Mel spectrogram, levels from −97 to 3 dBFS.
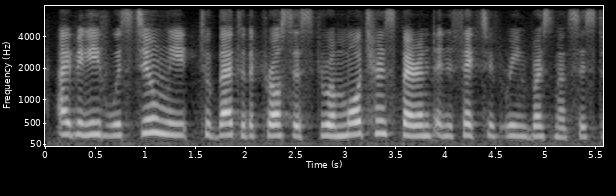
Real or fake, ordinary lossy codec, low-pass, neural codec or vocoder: fake; none; 7.2 kHz; codec, 16 kHz, 0.5 kbps, FunCodec, trained on Chinese and English, 25 frames a second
